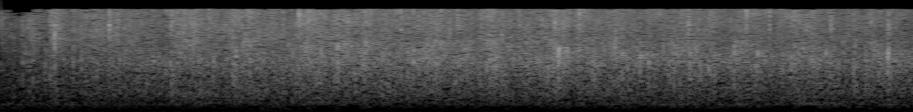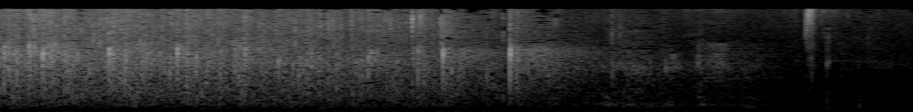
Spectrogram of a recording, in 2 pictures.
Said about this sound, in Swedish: En applåd, tycker jag.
